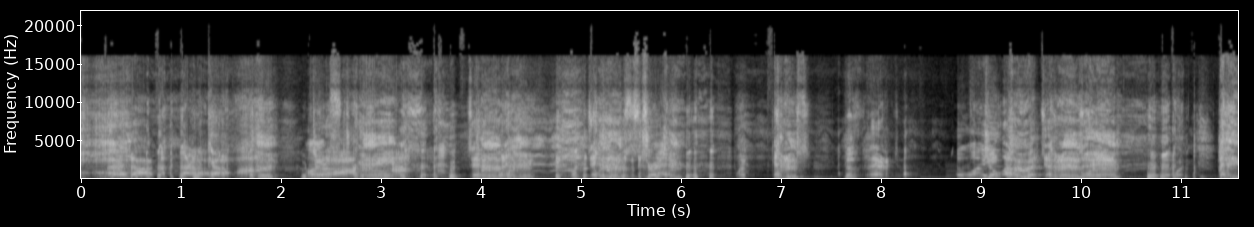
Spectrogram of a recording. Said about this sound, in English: I breathed in a bit of flaky pastry and it got me and I like fully choked sitting on my desk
